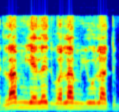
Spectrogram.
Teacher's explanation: लेकिन यहाँ उसके बाद क्या है, न बा है न मीम मीम भी है, न बा है न जी मीम है। इसलिए यहाँ पे इजहार है, मीम का इजहार करेंगे, यानी गुन्ना नहीं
